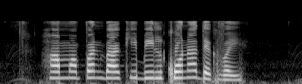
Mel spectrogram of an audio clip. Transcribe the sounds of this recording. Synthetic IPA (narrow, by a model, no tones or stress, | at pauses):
həməpənbakibilkonad̪ekʰbəj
